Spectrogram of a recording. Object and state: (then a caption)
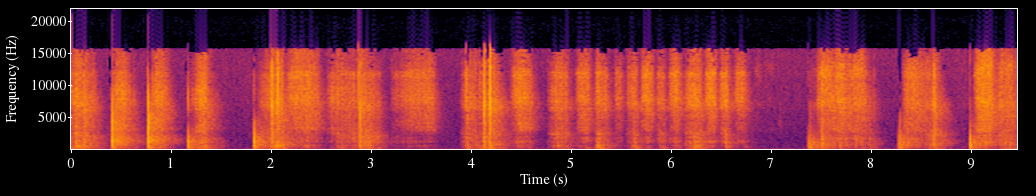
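Chalk writing on a blackboard. Blue chalk writes words across a large flat green chalkboard, making a run of scratching, rubbing strokes with sharp taps as each stroke starts. The strokes come in quick bursts separated by short pauses.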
